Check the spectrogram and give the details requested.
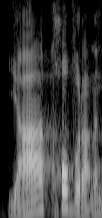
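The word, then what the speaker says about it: יעקב: 특별히 23절과 24절을 보면 세 단어가 히브리 단어의 발음상 유사성을 가지고 있는 단어라는 것을 우리가 확인합니다. 특별히 먼저 야곱이라는 히브리어 단어가요, 야코브라는 단어입니다.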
